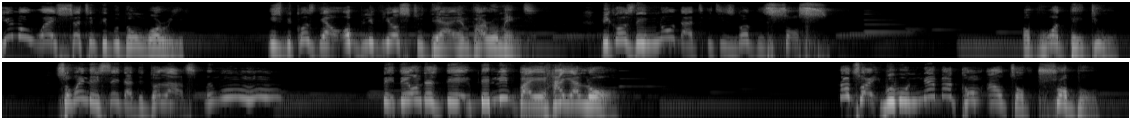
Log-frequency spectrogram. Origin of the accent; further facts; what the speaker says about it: Lagos, Nigeria; When I grew up in Lagos and I went to Unilag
